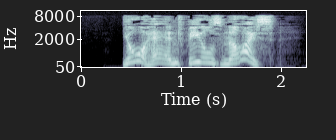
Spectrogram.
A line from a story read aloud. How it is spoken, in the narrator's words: she yells back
